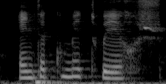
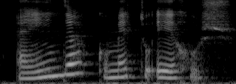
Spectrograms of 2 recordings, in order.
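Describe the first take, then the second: First: The sentence is spoken fast. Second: The sentence is spoken slowly. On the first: "And faster" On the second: "I always like to say like the sentence in Portuguese slowly"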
